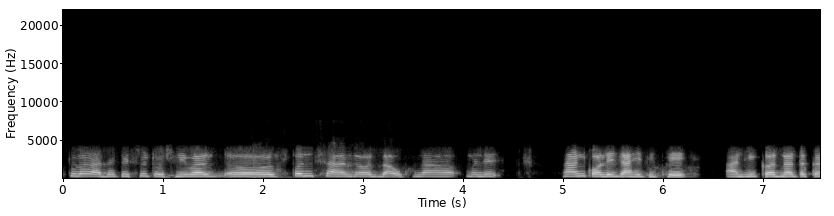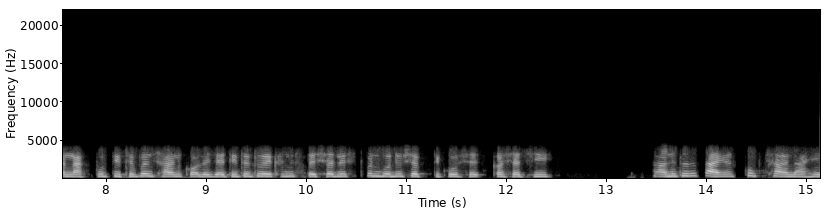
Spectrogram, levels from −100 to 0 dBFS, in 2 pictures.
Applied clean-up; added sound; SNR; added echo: neural mask model DeepFilterNet 3.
